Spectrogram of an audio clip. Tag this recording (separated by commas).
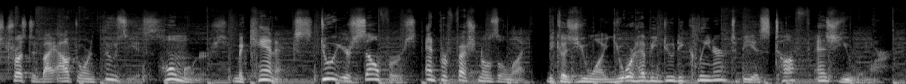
Speech, Music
